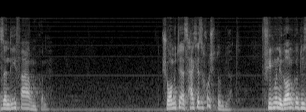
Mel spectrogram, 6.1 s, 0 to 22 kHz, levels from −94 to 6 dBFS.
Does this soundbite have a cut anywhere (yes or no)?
no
